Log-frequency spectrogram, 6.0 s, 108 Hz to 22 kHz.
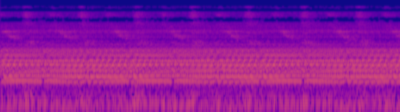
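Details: Loud steady mechanical buzzing with rhythmic knocking about 90 a minute, inside the scan room during a tibia/fibula MRI sequence with a GE high-definition lower-leg coil (stated as 16 or 8 channel), test scan; normal MRI scanner noise.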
